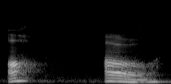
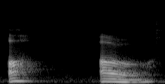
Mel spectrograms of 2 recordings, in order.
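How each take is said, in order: No difference in how they are said.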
